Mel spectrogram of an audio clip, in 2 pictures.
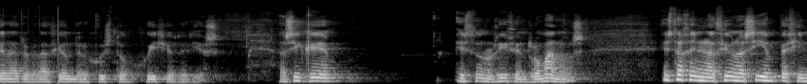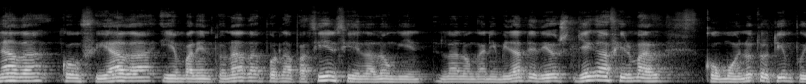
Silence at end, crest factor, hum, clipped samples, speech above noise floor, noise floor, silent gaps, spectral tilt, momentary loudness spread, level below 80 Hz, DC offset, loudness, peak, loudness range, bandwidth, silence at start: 0 s; 18 dB; none; under 0.1%; 47 dB; -64 dBFS; none; -5.5 dB/octave; 11 LU; -66 dBFS; under 0.1%; -18 LUFS; 0 dBFS; 7 LU; 15 kHz; 0 s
